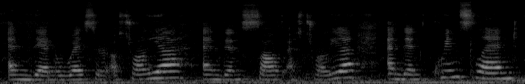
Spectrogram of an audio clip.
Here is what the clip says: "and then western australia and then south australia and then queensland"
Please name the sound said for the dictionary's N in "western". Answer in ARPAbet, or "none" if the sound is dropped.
none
